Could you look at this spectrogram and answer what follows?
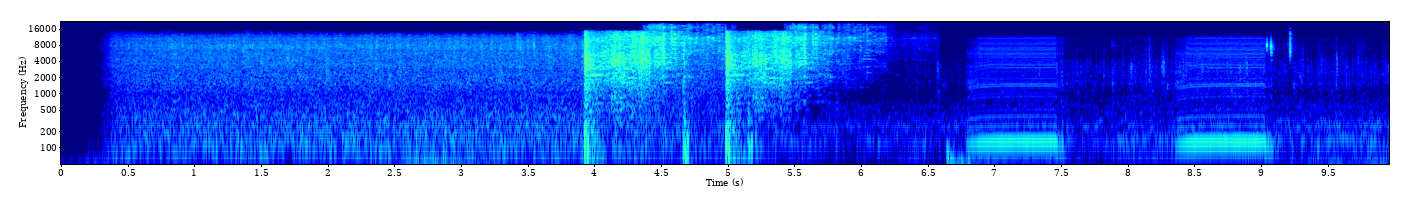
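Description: Plate glass window smashing in the stealth game Gunpoint, a sudden bright crash with a few scattered shard hits after it, set against steady rain-like background noise and followed by soft synth tones.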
